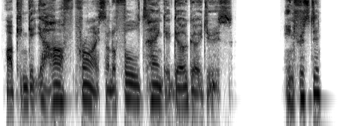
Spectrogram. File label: Male Rail Agent; Dialog; Warframe; Solaris Venus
